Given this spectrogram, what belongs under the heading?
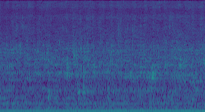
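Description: Water with rescued fish gushing steadily into a tub, a continuous close rushing pour with a low hum underneath and no talk.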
